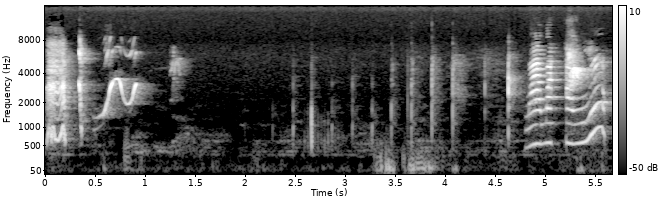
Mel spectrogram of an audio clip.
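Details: Indoor pet parrot speaking: a wavering harmonic phrase at the start, scattered sharp clicks through the middle, then a rising multi-tone call in the last second.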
